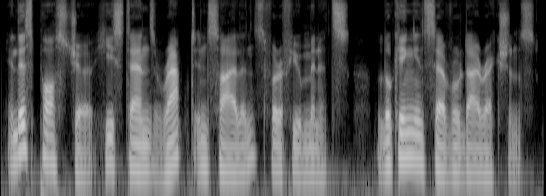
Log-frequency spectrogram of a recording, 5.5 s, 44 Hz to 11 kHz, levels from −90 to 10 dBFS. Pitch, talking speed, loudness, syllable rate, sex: 95 Hz, 175 wpm, -23 LUFS, 5.5 syllables/s, male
